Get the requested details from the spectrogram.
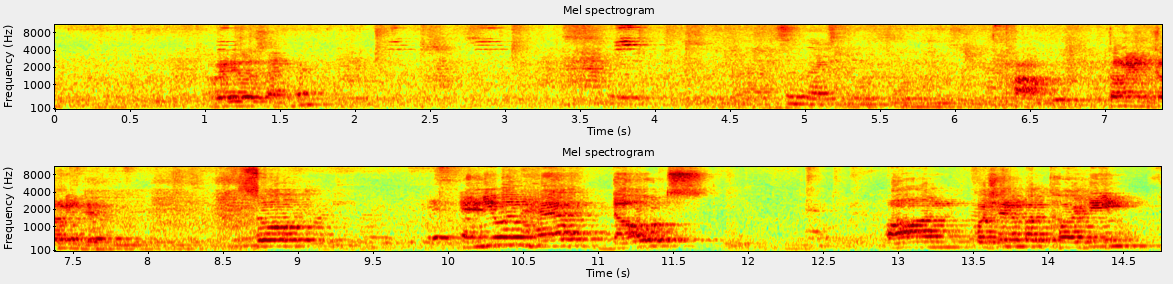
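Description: A man speaks calmly into a headset microphone, explaining and reading out.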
